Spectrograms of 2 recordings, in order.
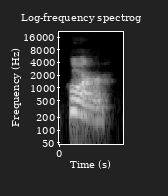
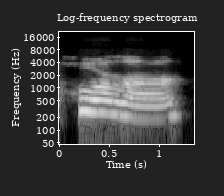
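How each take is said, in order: First: The word is slurred together loosely. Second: The word is carefully articulated sound by sound. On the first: This is the everyday way it is said. "we slur that word. Horror is how I would say" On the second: This is a deliberate effort to say it properly. "phonetically sat here and thought to pronounce it"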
